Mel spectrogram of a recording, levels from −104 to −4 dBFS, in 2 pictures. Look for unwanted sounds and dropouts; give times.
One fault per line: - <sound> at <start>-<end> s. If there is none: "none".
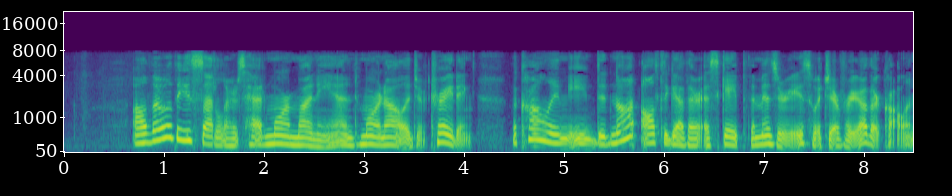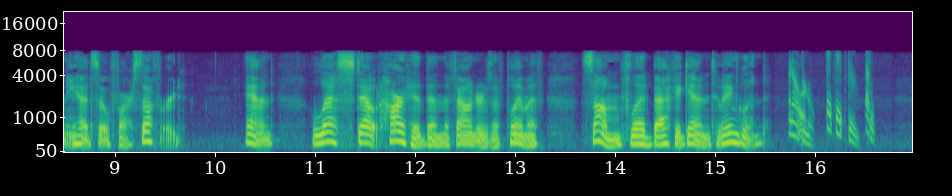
- chirp at 15.7-16.6 s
